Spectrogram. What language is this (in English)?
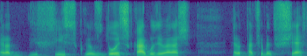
Portuguese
